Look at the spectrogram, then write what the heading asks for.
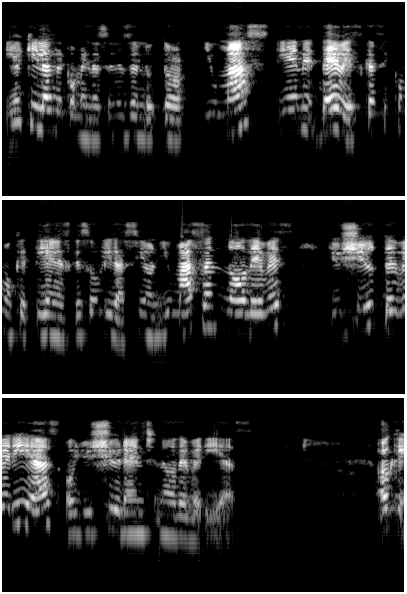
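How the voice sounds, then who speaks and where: A woman's voice: medium pitch, measured pace, bright, forceful tone, muffled recording. A woman English teacher with a Spanish accent, patiently explaining a worksheet and translating each phrase into Spanish. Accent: Spanish-speaking. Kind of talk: recorded lesson walking through a worksheet.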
